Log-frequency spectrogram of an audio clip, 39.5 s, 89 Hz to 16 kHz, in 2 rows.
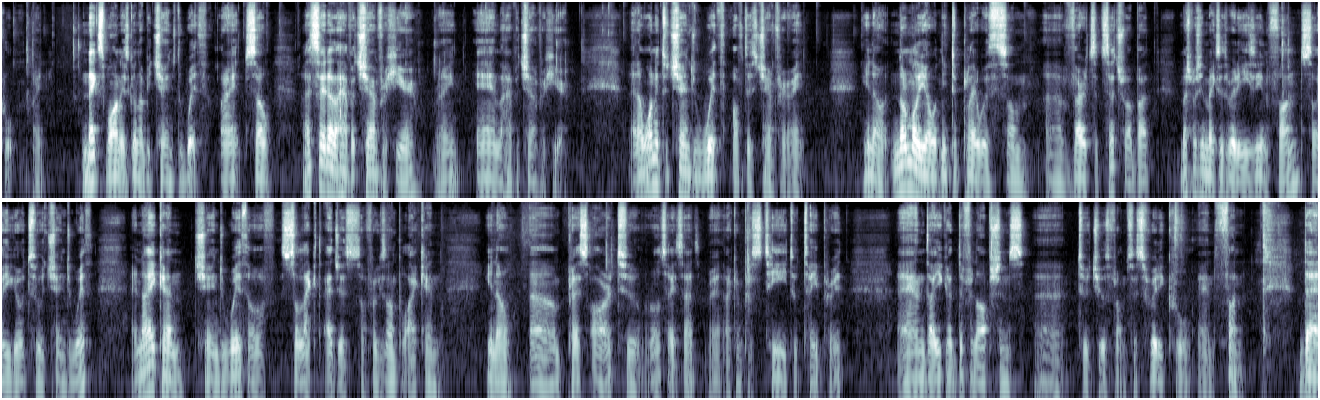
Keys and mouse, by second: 0.3 r, 1.0 y, 3.0 click, 3.5 shift+click, 3.7 shift+middle click, 3.9 middle click, 4.6 click, 5.3 Tab, 6.0 click, 6.4 ctrl+b, 7.1 click, 7.7 click, 8.3 ctrl+b, 9.0 click, 9.2 middle click, 9.8 Tab, 10.2 click, 11.3 middle click, 11.8 shift+middle click, 12.2-14.1 middle drag, 15.2-18.7 middle drag, 19.1 y, 28.8 r, 30.9 t, 34.5 r, 38.0 click, 38.6 middle click.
